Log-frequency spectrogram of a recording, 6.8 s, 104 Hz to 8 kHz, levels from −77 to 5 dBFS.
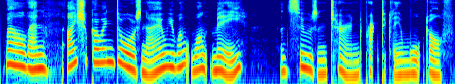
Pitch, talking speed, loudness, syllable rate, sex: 225 Hz, 150 wpm, -15 LUFS, 4.2 syllables/s, female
